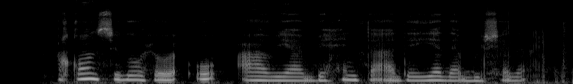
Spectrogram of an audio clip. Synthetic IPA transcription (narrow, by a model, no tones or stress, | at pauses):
ʔɑqɔːnsɪɣʊwʊħuːʊ | ʕɑːwɪjaːbɪħɪnt̪ʰɐ̰ʔɐ̰ðɛːjɐðɐbʊlʃɐ̰ðɐ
